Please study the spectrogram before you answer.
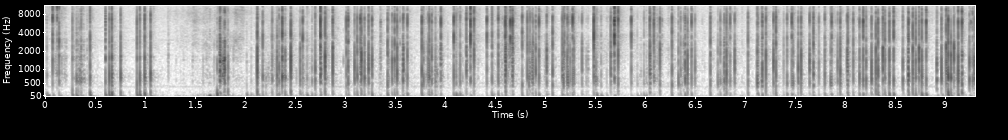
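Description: Fingernails tap rapidly on a white structured faux leather shoulder bag held close to the mic, producing a dense stream of sharp, dry clicks with a crackly, bright edge. Each tap stops almost instantly with no ring, and the tapping continues unevenly throughout with a brief quieter pause near the start.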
